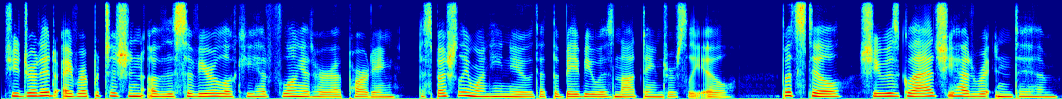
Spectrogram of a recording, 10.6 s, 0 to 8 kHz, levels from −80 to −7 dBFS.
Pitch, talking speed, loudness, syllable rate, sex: 215 Hz, 205 wpm, -18 LUFS, 5.3 syllables/s, female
